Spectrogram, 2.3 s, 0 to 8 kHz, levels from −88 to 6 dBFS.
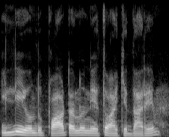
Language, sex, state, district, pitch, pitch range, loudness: Kannada, male, Karnataka, Koppal, 125 Hz, 120-135 Hz, -15 LUFS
